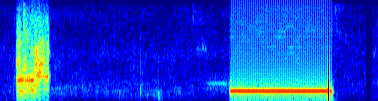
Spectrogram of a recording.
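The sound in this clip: A steady telephone tone plays while a call is being transferred, one unbroken beep of about a second, preceded by a short burst of noise.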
